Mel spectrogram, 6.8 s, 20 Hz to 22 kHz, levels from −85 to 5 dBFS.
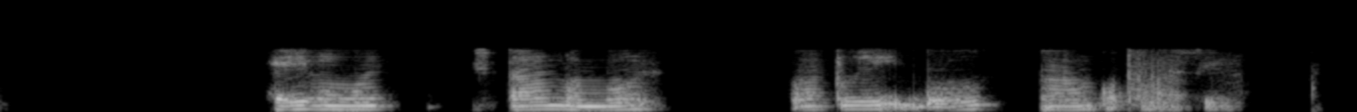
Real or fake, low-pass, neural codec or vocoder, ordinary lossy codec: fake; 3.6 kHz; codec, 44.1 kHz, 1.7 kbps, Pupu-Codec; Opus, 32 kbps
